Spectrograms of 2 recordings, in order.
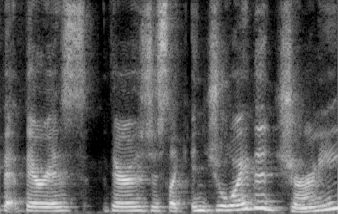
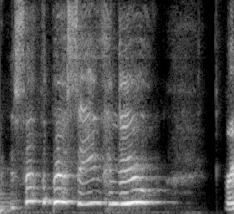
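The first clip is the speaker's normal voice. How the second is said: much higher, cartoonish mock voice; doctor mimicked. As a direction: play the doctor as a squeaky haggler. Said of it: "My doctor going".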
